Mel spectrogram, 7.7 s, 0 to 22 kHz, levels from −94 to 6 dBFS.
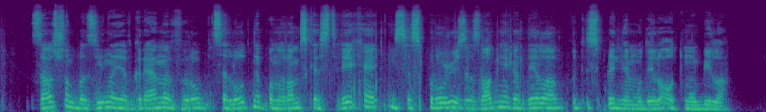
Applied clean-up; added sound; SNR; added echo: neural mask model RNNoise.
